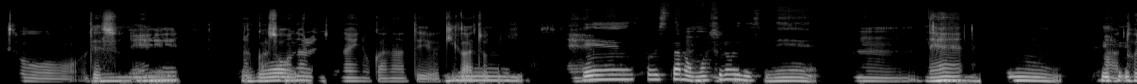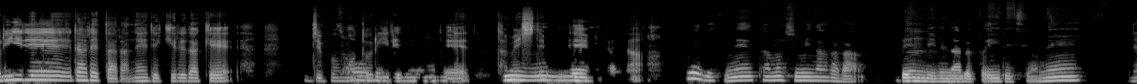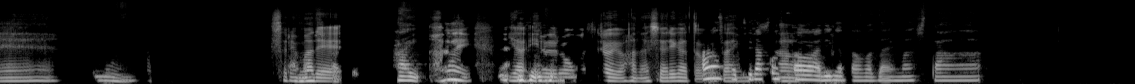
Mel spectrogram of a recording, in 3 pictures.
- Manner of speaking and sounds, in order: distorted speech; tapping; laugh; static; laugh
- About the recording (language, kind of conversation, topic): Japanese, unstructured, 新しい技術によって、生活は便利になったと思いますか？
- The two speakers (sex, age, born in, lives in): female, 40-44, Japan, United States; female, 55-59, Japan, United States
